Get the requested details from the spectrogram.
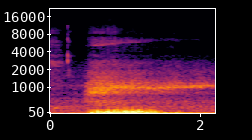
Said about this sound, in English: And then we're going to do something called download calm. We're going to take a breath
